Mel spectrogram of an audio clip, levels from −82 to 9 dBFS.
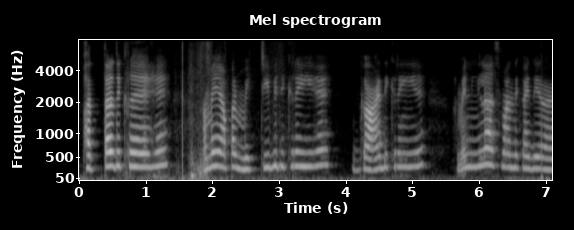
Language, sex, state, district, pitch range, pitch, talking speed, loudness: Hindi, female, Uttarakhand, Tehri Garhwal, 270-305 Hz, 290 Hz, 195 wpm, -25 LUFS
